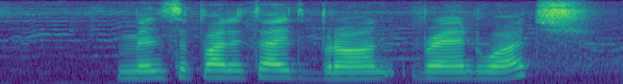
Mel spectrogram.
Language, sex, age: Afrikaans, female, 19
